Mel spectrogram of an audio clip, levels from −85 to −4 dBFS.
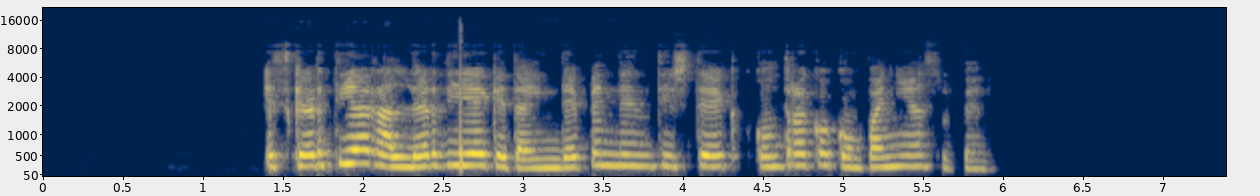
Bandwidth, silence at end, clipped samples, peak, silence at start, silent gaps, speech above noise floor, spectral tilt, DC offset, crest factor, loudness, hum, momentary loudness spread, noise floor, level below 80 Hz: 14.5 kHz; 1.5 s; under 0.1%; -2 dBFS; 1.4 s; none; 75 dB; -4.5 dB/octave; under 0.1%; 16 dB; -15 LUFS; none; 12 LU; -90 dBFS; -66 dBFS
